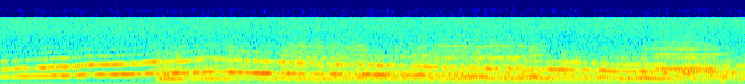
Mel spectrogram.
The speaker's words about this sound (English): The ominous wail of the San Quentin siren is the call to arms, which mobilizes Marin County law enforcement officers into a huge posse.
